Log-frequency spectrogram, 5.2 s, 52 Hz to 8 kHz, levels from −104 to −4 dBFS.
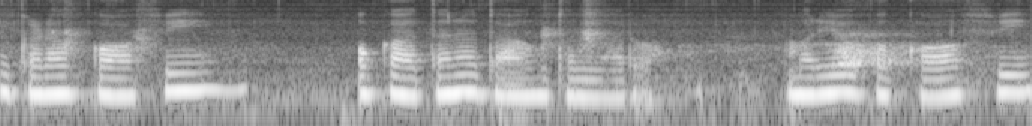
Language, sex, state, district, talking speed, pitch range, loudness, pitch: Telugu, female, Andhra Pradesh, Krishna, 105 wpm, 180-200 Hz, -16 LUFS, 190 Hz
